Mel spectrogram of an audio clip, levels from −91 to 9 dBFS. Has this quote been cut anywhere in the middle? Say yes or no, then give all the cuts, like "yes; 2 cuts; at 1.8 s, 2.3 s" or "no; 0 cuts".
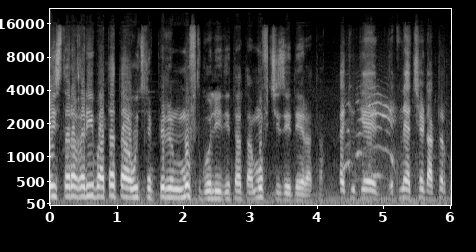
yes; 1 cut; at 4.4 s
